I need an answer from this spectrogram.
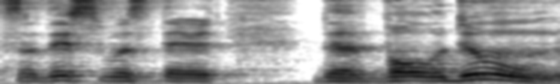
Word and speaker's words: Vodun: very interesting to me is actually vodin right vodun vun there I believe that's the pronunciation vodun and it comes from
